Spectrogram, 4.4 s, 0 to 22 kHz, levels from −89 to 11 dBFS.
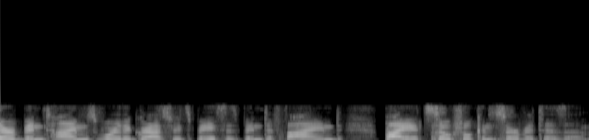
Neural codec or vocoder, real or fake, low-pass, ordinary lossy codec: none; real; 5.4 kHz; AAC, 32 kbps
